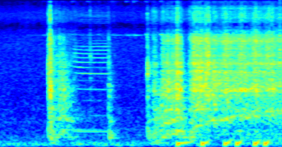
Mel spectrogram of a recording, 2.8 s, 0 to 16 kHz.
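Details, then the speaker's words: Racing lawn mower after swap to 20 hp OHV V-twin: starter chugs about four beats a second, engine cranks but won't start though fuel reaches carb, not on choke; owner suspects clogged carb. "Try to put some gas directly into here and see what it does. Sounds like the carb is probably just clogged."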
